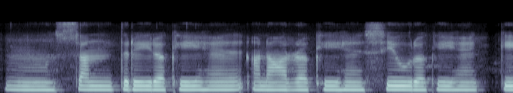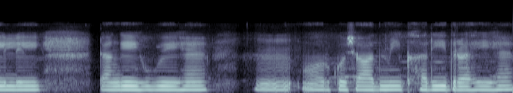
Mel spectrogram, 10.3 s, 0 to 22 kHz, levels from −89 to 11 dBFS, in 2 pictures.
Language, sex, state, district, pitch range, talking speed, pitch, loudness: Hindi, female, Bihar, Purnia, 160-170 Hz, 125 wpm, 165 Hz, -16 LUFS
